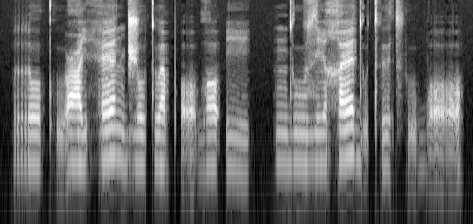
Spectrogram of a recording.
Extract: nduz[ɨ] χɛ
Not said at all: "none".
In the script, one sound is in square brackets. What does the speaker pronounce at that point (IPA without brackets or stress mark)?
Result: i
